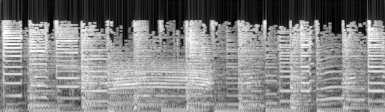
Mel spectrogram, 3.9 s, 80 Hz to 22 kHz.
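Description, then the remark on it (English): Cows low loudly and almost without pause, several overlapping moos over a dense, rumbling background with regular clattering knocks, in a rotary milking parlor on a dairy farm that holds about 72 cows at a time for milking. No one speaks. “Well, this is the rotary milking parlor. This is where the cows come to get milk.”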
